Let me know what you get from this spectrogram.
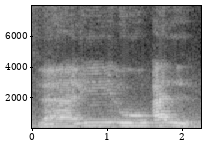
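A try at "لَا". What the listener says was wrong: Yang fathahnya jadi perbaiki. Fathah. Nah, terus panjangkan.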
